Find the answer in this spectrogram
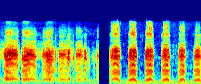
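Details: Ducks seen naturally, a steady sequence of nasal quacks about three per second, a brief break, then six more evenly spaced loud quacks.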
